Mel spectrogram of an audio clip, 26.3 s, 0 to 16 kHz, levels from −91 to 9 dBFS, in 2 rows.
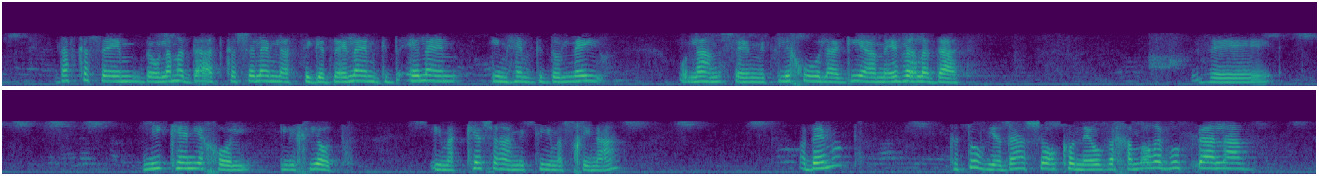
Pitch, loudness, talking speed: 200 Hz, -27 LUFS, 85 wpm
